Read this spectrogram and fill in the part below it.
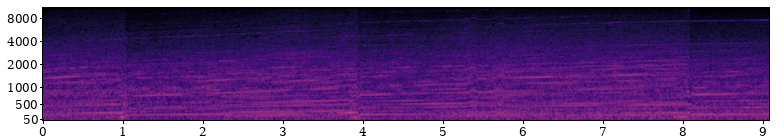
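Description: Gear shifts snap sharply as the race car changes up.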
